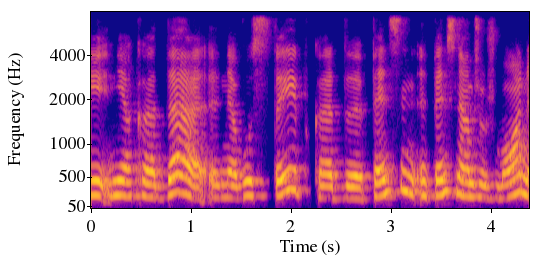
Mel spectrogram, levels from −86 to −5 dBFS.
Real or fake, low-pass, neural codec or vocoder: real; 7.2 kHz; none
